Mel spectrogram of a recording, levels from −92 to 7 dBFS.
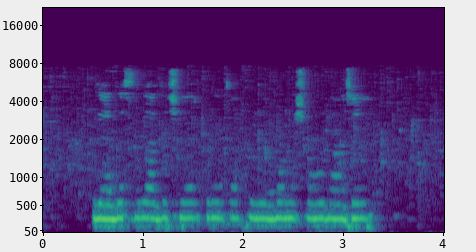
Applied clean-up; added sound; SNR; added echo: classical method WPE with log-MMSE.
